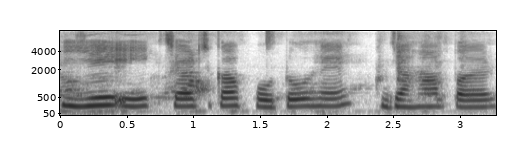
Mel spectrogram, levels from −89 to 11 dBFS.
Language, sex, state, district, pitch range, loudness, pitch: Hindi, female, Bihar, Supaul, 210-235 Hz, -15 LUFS, 220 Hz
